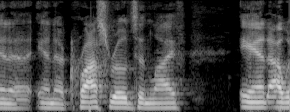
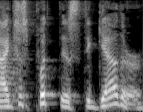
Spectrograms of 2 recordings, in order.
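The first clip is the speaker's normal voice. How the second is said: usual speaking voice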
